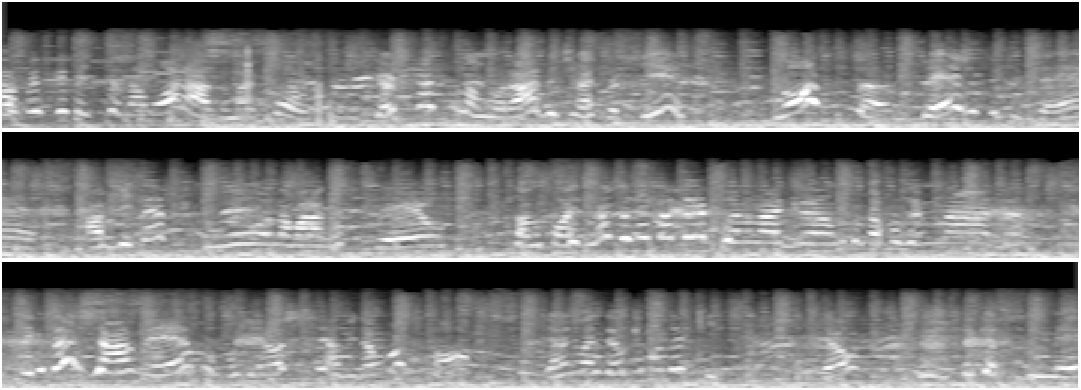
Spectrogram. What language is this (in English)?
Portuguese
